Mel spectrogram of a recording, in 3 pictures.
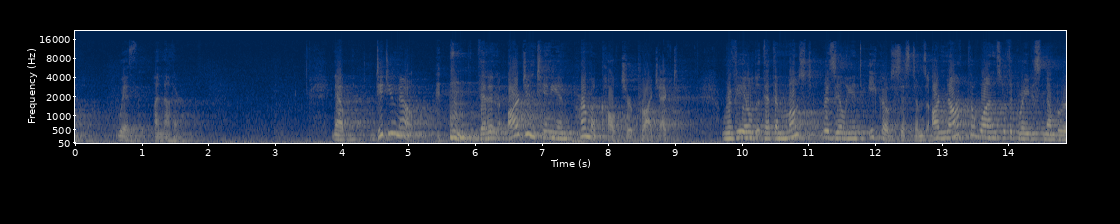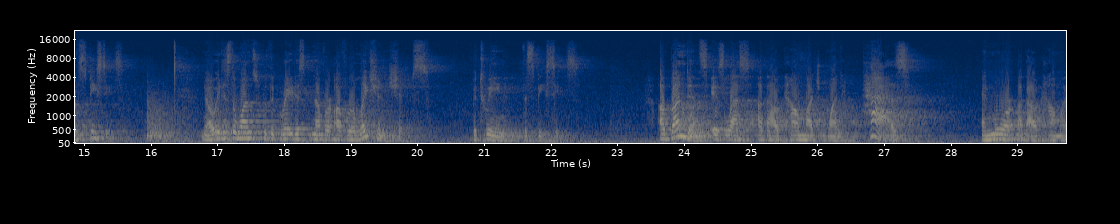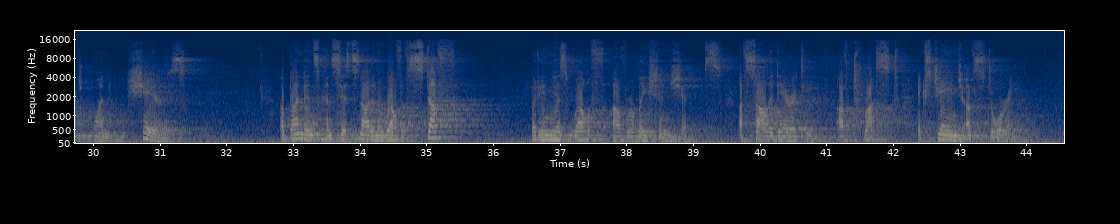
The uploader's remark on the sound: Recorded at Trinity Church, Princeton NJ.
